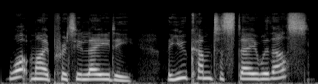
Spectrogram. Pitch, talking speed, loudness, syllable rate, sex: 250 Hz, 205 wpm, -17 LUFS, 5.3 syllables/s, female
